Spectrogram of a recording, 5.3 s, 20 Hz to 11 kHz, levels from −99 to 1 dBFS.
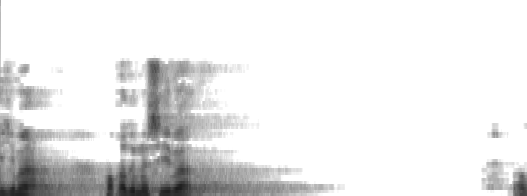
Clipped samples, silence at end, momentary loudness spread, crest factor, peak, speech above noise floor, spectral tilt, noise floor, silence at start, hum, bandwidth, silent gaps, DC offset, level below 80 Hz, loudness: under 0.1%; 0 s; 20 LU; 20 dB; 0 dBFS; 51 dB; -7 dB/octave; -68 dBFS; 0 s; none; 8 kHz; 3.44-4.81 s; under 0.1%; -72 dBFS; -18 LUFS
